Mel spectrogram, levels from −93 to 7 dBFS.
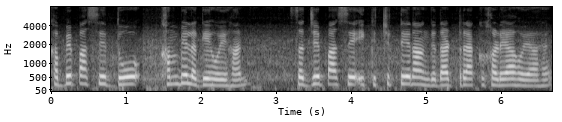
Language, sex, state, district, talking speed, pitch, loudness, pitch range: Punjabi, female, Delhi, New Delhi, 150 wpm, 250 Hz, -14 LUFS, 220-270 Hz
